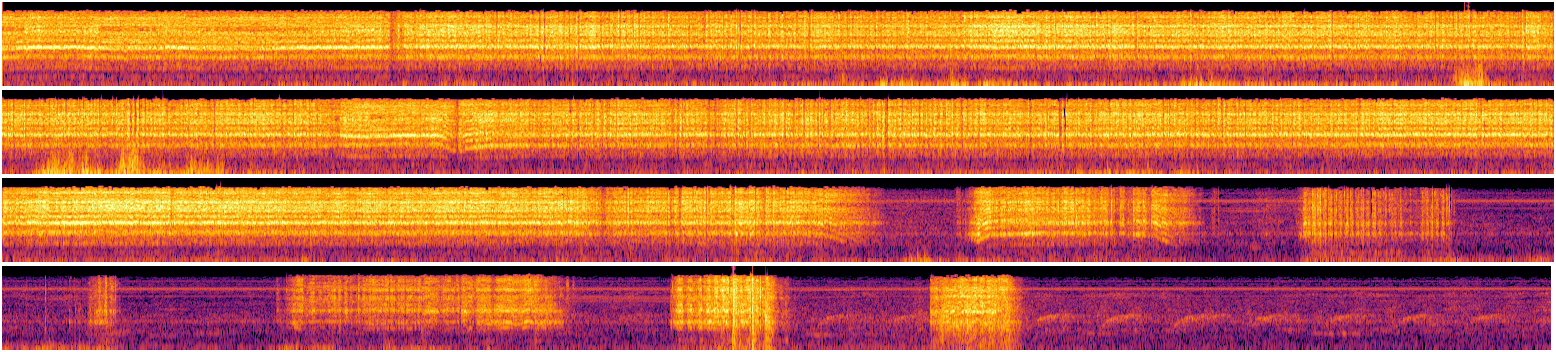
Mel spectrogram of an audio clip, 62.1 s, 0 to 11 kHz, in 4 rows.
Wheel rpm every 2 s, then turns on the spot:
160, 160, 170, 170, 170, 170, 170, 170, 170, 160, 160, 170, 170, 170, 170, 160, 170, 170, 170, 110, 70, 80, 20, 0, 20, 60, 40, 40, 50, 0, 0.
44-46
